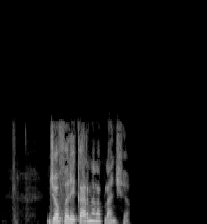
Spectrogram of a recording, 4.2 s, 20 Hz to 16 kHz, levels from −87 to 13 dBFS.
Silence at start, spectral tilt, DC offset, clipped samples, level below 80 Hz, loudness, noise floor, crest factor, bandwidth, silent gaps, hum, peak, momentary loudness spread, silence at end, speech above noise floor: 1 s; -4.5 dB/octave; under 0.1%; under 0.1%; -62 dBFS; -16 LUFS; under -90 dBFS; 18 dB; 7.8 kHz; none; none; -2 dBFS; 17 LU; 1.6 s; over 75 dB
